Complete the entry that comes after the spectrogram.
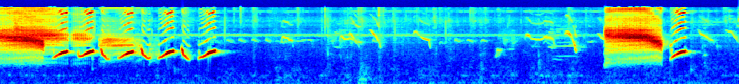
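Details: Sirtu lure song in the morning, aimed at provoking rivals: a harsh rasp leads into a fast run of about six rising whistled slurs, then a pause with soft ticks before another rasp and upslur.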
